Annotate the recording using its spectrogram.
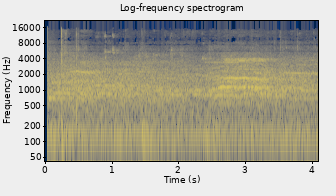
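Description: Volleyballs being struck and bouncing, a few sharp smacks over a steady hubbub of voices, echoing in a large hall.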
